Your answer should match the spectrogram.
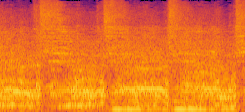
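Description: Loud temple aarti music: crashing percussion strikes about every two-thirds of a second, three in all, over a low drum beat, with a wavering voice or instrument line above.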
